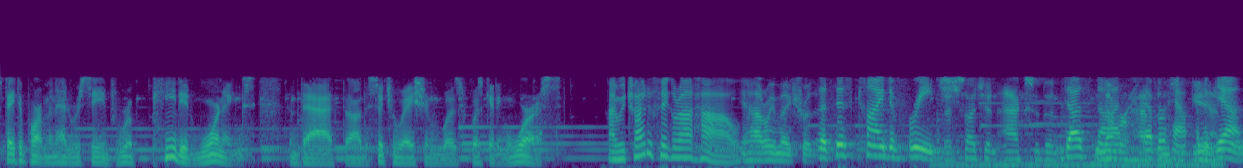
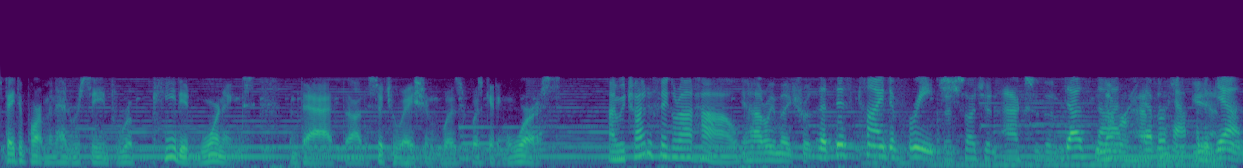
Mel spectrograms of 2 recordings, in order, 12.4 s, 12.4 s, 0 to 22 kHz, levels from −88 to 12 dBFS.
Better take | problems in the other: first | background sound (Alarm); 10 dB below the speech

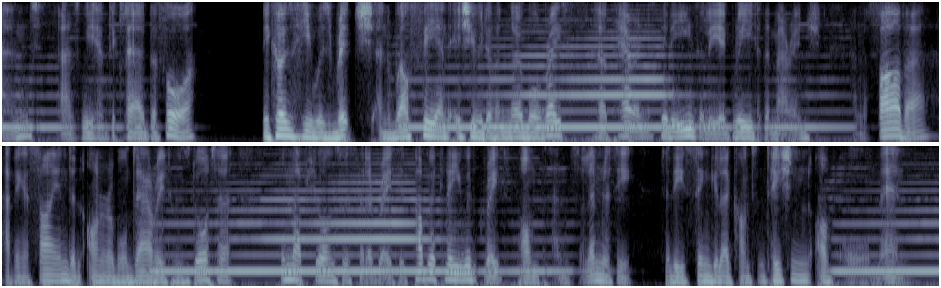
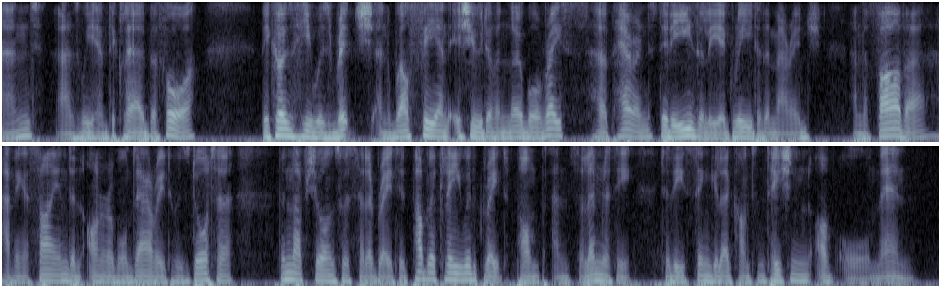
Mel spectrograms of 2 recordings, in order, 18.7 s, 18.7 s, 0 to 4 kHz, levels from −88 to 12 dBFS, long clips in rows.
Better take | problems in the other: second | noise reduction (neural mask model RNNoise)

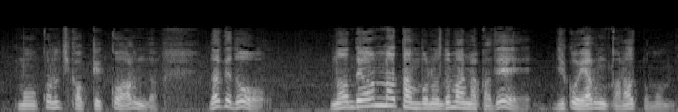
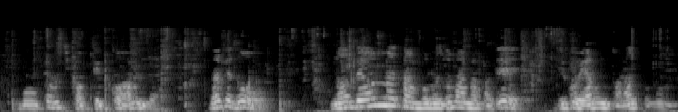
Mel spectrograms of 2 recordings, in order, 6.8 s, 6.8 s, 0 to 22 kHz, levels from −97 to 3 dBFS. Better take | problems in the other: first | noise reduction (classical method WPE with log-MMSE)

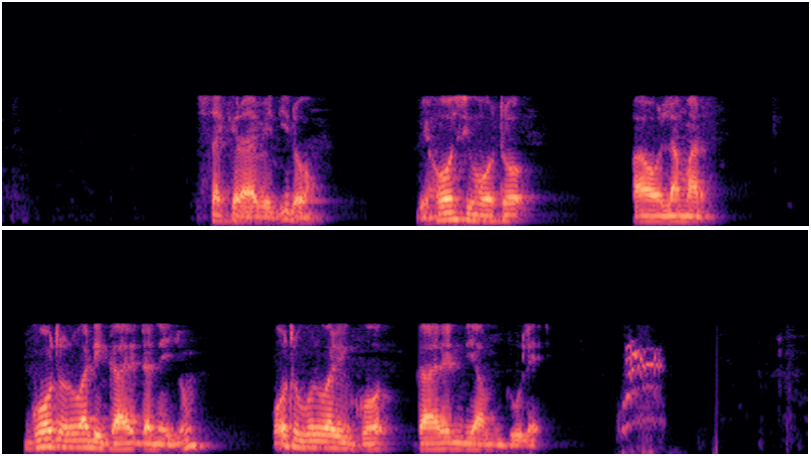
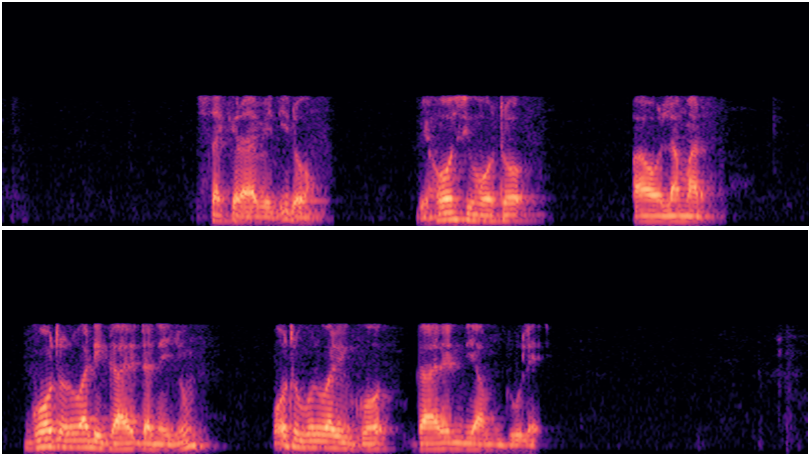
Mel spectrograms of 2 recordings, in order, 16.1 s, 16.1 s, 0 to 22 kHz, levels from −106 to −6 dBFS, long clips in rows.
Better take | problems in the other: second | noise reduction (classical method log-MMSE)

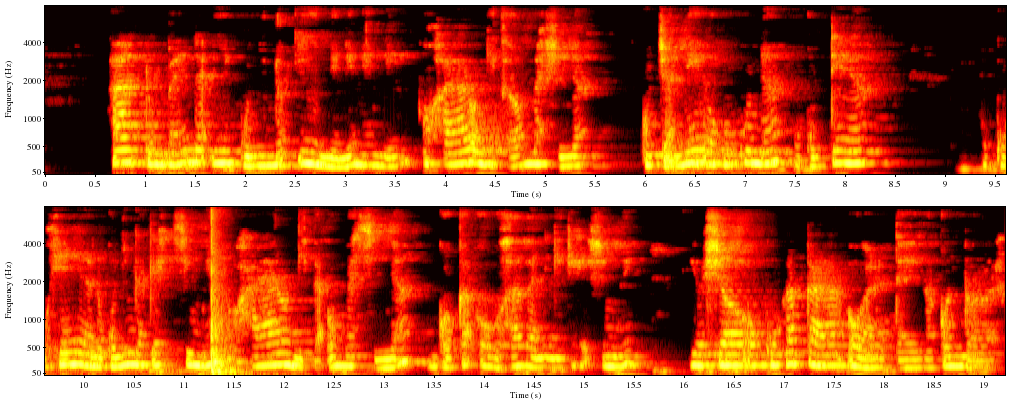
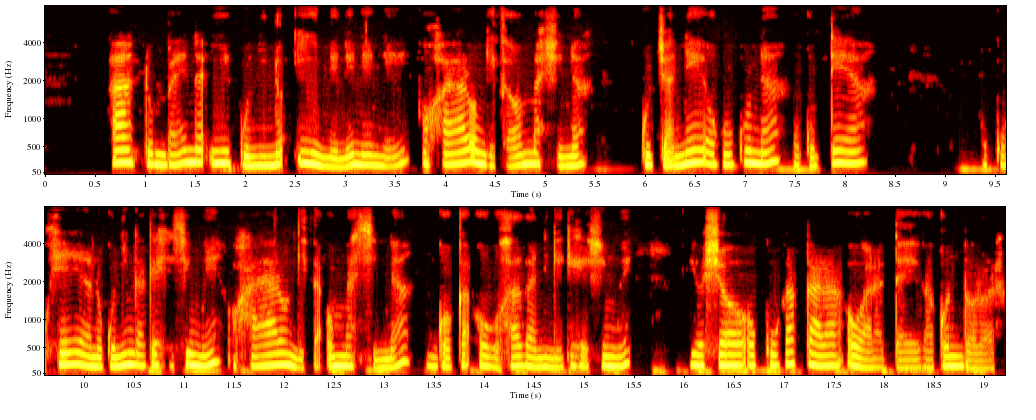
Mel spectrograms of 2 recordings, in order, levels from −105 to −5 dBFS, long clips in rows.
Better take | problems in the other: second | noise reduction (classical method WPE with log-MMSE)

